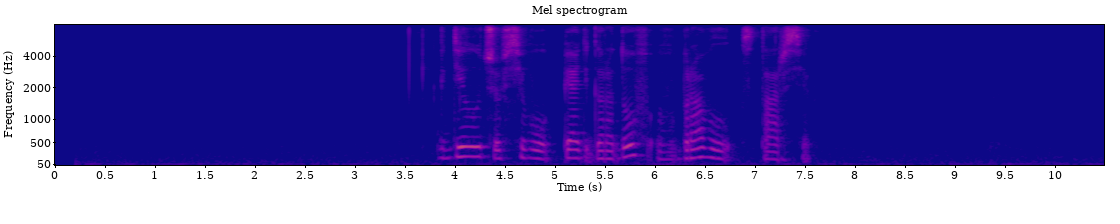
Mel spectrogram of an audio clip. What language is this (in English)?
Russian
